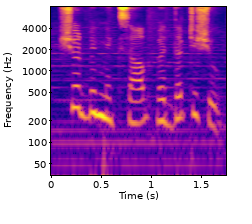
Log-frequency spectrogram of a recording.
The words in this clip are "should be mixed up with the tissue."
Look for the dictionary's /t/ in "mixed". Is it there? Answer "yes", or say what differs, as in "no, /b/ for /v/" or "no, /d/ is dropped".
no, /t/ is dropped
